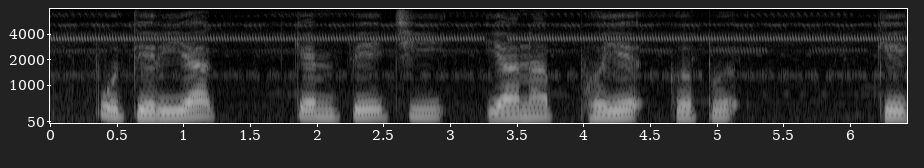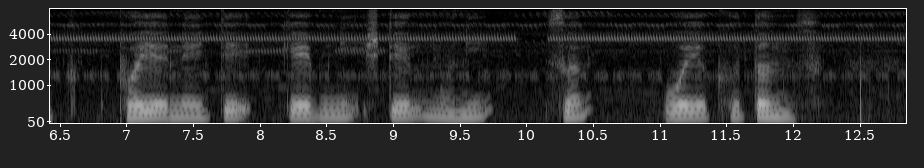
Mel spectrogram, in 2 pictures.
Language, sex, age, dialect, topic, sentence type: Marathi, male, 51-55, Northern Konkan, agriculture, statement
